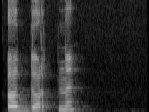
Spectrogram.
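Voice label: "ӧтдортны", Komi, female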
